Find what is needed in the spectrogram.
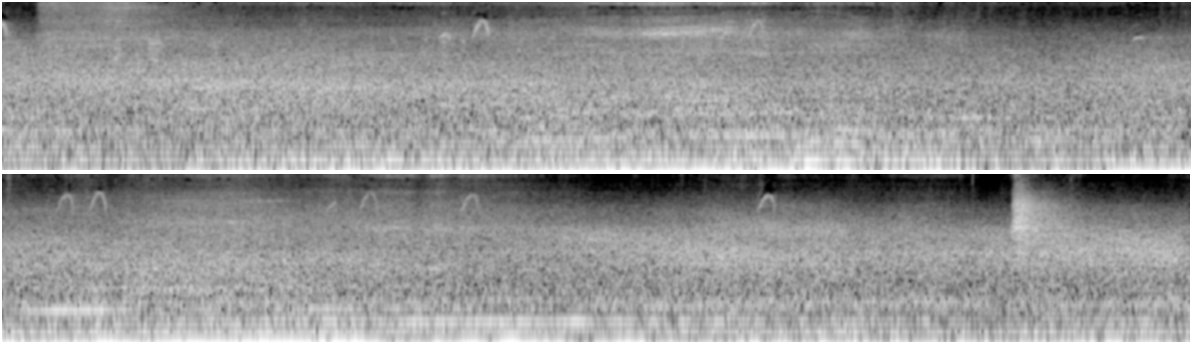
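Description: Road traffic on a busy multi-lane city avenue: a continuous rumble of passing cars, louder for a few seconds at a time as vehicles go by close to the kerb.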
